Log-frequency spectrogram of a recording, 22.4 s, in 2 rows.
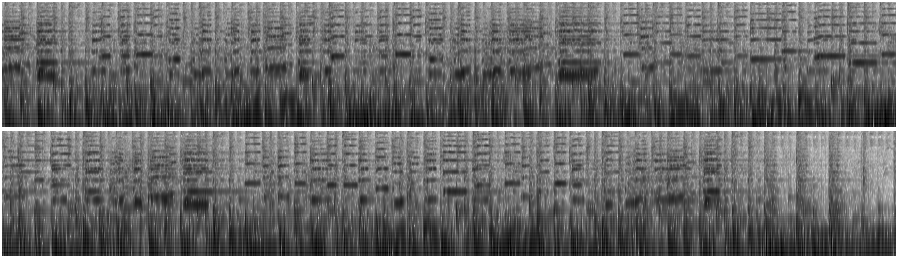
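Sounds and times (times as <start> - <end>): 
merengue music: 0.0 - 22.3.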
